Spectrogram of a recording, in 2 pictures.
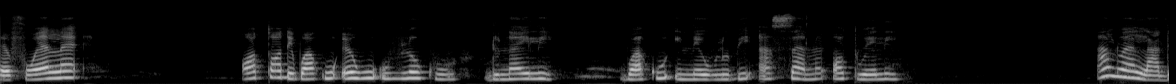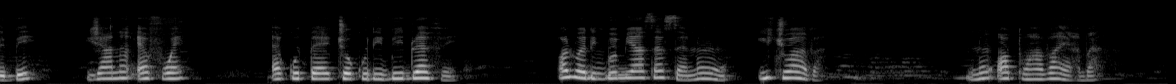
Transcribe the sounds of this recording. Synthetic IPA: dɛ˨fʊ˨ɛ˨lɛ˦ | ɔ˦t̪ɔ˦dɪ˨bʊ˨a˨kʊ˦ʔe˦wu˦ʔu˦vlo˦ku˨ | du˨nã˨˦li˦˨ | bʊ˨a˨ku˦i˨ne˨wlu˨bi˦ʔa˨sɛ˦nʊ̃˦ʔɔ˦t̪ʊ˨ɛ˦li˦ | a˦lʊ˦ɛ˨la˨dɪ˨be˦ | ʒa˦nʊ̃˦ʔɛ˦fʊ˦ɛ˦ | ɛ˨kʊ˦t̪ɛ˦t͡ʃo˨ku˨dɪ˨bi˦dʊ˦ɛ˦fɪ̃˨ | ɔ˦lʊ˦ɛ˨dɪ˨ŋ̩˦ɡ͡bo˦bi˦a˦sɛ˦sɛ˨nʊ̃˦˨ | i˦t͡ʃu˦a˦va˨ | nʊ̃˦ʔɔ˦t̪ʊ˨a˨va˦ja˨ba˦

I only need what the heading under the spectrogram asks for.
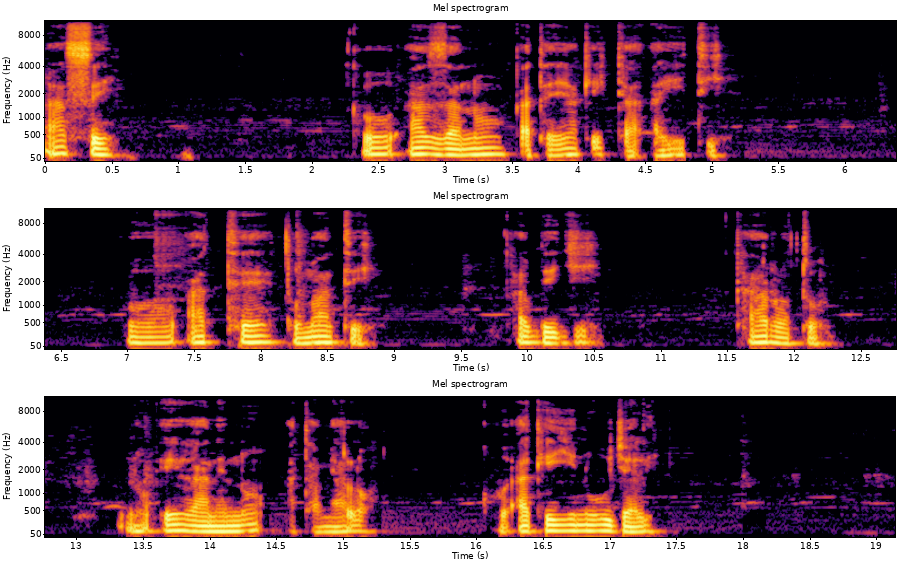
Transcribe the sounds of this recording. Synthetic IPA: a̰˦sɪ˨ | kʰʊ˦a˦za˨nʊ̃˦kʰa̰˨tʰa˨ja˦kʰɪ˦kʰa̰˨ʔa˨ji˦tʰi˦ | kʰʊ˦a˦tʰɛ˦t̪ʰo˨mã˦tʰɪ̰˨ | kʰa˦be˨d͡ʒi˦ | kʰa˦ɾɔ˨tʰʊ˨ | nʊ̰̃˨ʔe˦ɣa˨nɪ̃˨nʊ̃˦a˨t̪ʰa˨mɪ̃˨a˨˦lɔ˦ | kʰʊ˦ʔa̰˨kʰe˦ji˦nʊ̃˦wu˦d͡ʒa˨li˨

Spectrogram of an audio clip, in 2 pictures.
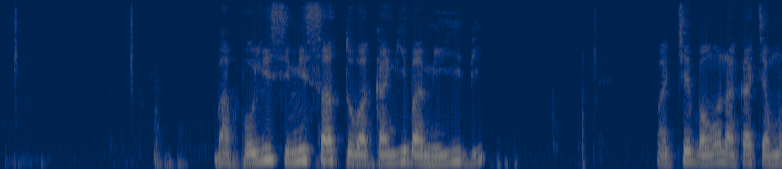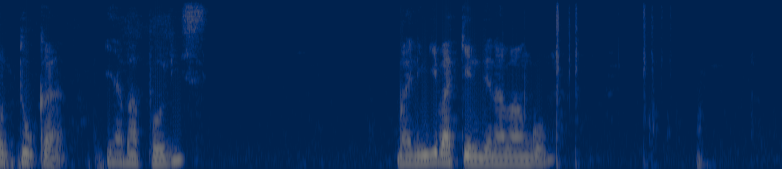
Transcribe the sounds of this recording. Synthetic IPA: ba˨po˨li˦si˨mi˦sa˦to˨ba˨ka˨ŋɡi˦ba˨mi˨ji˦bi˦ | ba˨t͡ʃɛ˦ba˨ŋɡo˦na˨ka˦ti˨ja˨mo˨tu˦ka˨ | ja˨ba˨po˨li˦si̥˨ | ba˨li˨ŋɡi˦ba˦kɛ˨ndɛ˨na˨ba˨ŋɡo˦

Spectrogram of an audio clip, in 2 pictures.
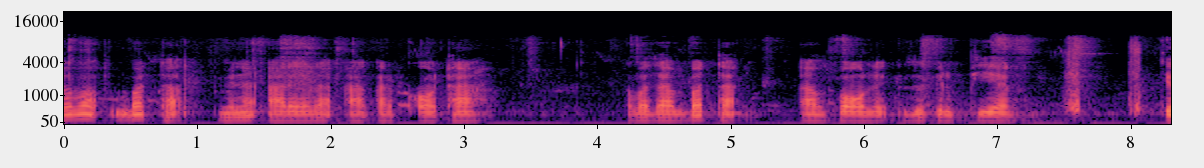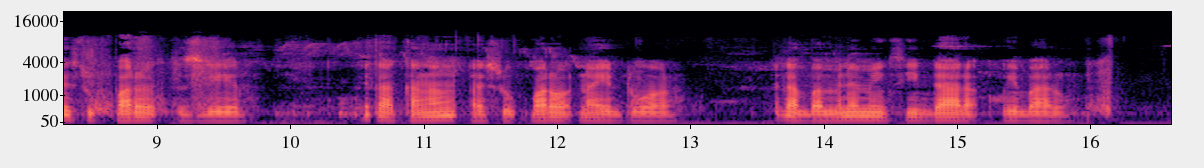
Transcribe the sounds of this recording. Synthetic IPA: sa˦ba˦ba˦ta̰˨mɪ˨nɛ˦ʔa˨ɾɪ˨ɛ˨la˦a˨ka˨ɾkʰɔː˨tʰaː˦ | ka˨ba˨zaː˨ba˦ta̰˨ | a˨vɔ˨ɣlɪ˨zu˦pi˨lpɪ˨jɛ˨l | tɪ˦a˦su˨k͡pa˨ɾʊ˦zɪː˨ɾ | t͡ʃɛ˦ka˨ka˨ŋa˦ŋa˨su˨k͡pa˨ɾʊ˦na˦jɪ˨dʊ˨ɔ˨ɾɪ˨ | t͡ʃɛ˦ka˨ba˨mɪ˨nɛ˦mɪ˦siː˦daː˦ɾa̰˨wɪ˦ba˦ɾʊ˨

